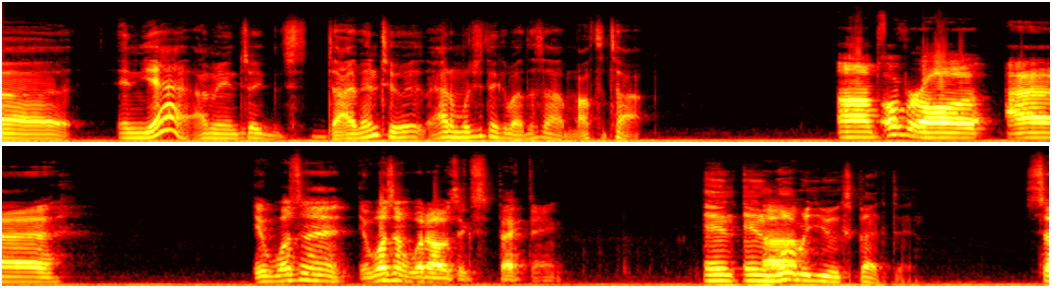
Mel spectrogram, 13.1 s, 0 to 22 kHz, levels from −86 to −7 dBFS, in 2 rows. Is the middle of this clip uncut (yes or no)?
no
